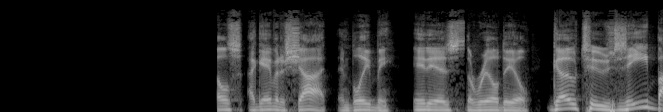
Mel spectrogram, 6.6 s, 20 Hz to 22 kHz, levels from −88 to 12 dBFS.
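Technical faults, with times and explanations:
0.00–2.18 s, audio dropout to silence: The clip opens in a dead gap that is already under way. It is silent, with no room tone or hiss at all. The sound resumes abruptly at "I gave it". Silence this empty means the recorder kept writing silence while its input was missing. The likely cause is a disconnected device, a broken link or a mute. Whatever came before 2.18 s is lost.
2.94–3.00 s, 4.60–4.65 s and 6.11–6.16 s, lost LE Audio frames: Three short holes break the speech. The first lasts 60 ms and the other two 45 ms each. The second falls between "believe me it is" and "the real deal". In each hole the voice turns into a brief noisy smear instead of going silent. The decoder is replaying the last spectrum with scrambled signs and fading it. The gap lengths fit runs of 7.5 ms LC3 frames, likely over a 64 kbps link.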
